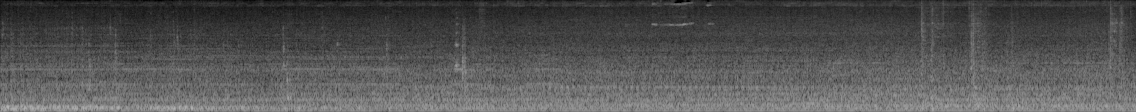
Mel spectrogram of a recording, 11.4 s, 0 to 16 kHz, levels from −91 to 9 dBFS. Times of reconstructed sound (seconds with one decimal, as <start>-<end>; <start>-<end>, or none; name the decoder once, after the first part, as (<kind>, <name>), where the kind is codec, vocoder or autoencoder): 0.0-0.5 (vocoder, BigVGAN v2); 1.3-2.9; 3.7-7.5; 8.1-11.4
